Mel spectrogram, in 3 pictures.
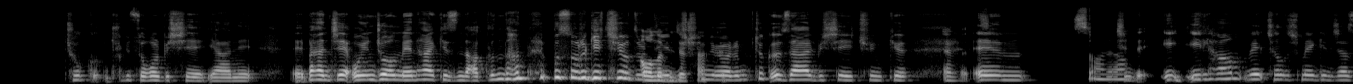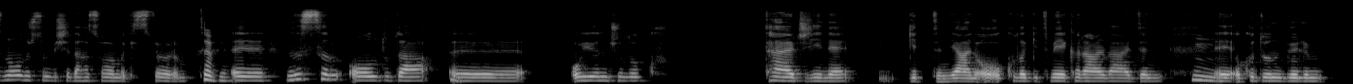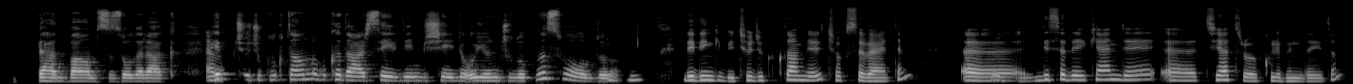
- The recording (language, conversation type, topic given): Turkish, podcast, İlhamı beklemek mi yoksa çalışmak mı daha etkilidir?
- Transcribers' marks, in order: laughing while speaking: "aklından bu soru geçiyordur"; tapping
